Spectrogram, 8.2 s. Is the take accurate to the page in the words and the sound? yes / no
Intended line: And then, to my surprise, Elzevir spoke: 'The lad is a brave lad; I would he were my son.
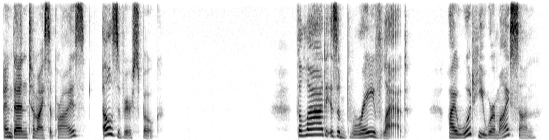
yes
